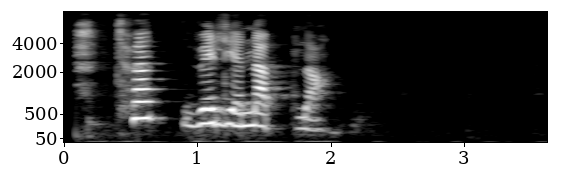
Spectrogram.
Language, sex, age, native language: Icelandic, female, 6, Icelandic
